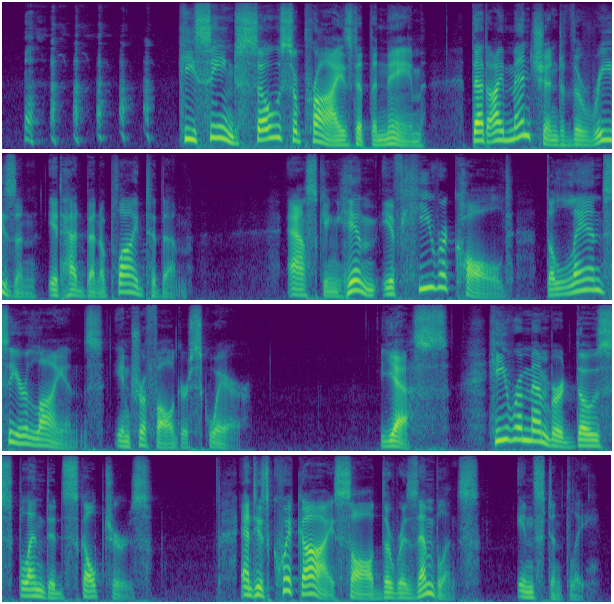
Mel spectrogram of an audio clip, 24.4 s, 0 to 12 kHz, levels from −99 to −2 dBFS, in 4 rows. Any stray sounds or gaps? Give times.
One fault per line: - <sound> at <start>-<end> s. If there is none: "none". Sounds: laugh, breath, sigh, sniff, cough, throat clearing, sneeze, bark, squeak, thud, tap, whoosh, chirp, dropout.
- laugh at 0.2-1.5 s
